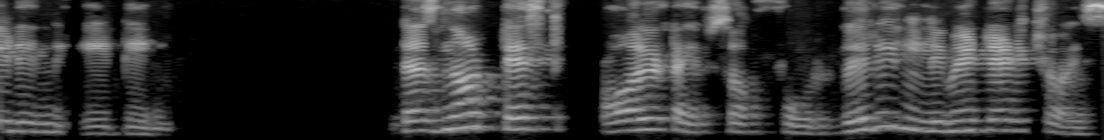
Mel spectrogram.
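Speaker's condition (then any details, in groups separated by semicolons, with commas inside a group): No condition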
